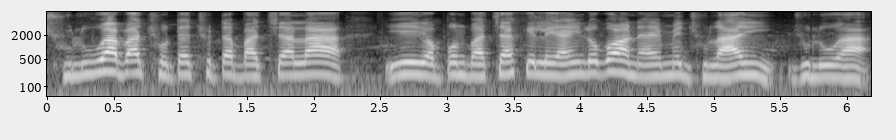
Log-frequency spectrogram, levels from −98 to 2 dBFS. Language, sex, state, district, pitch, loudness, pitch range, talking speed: Hindi, male, Bihar, East Champaran, 195 Hz, -17 LUFS, 180-210 Hz, 145 wpm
